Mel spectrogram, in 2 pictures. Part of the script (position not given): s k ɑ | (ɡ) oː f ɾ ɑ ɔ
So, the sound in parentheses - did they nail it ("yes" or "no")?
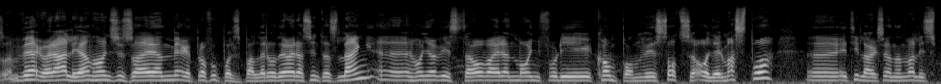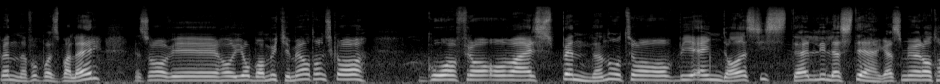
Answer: yes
